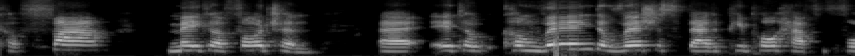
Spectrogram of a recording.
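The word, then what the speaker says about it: 发: used by people as eight pronounces like fa, okay? How to say eight in Chinese? How to say eight in Chinese? Ba. Okay. And this ba. One, make fortune. The pronunciation is fa, very similar, right?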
